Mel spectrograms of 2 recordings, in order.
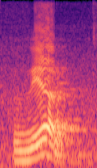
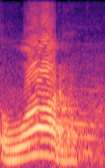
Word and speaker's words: work: very important thing that the pronunciation of this word is not where it's work work छोट्या छोट्या गोष्टी आपल्याला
